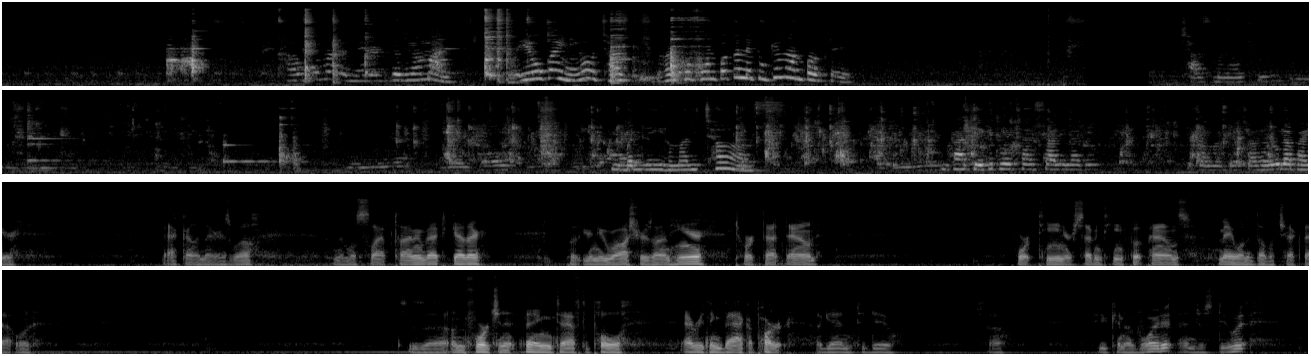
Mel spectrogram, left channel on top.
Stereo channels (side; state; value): both; different; correlation 0.00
